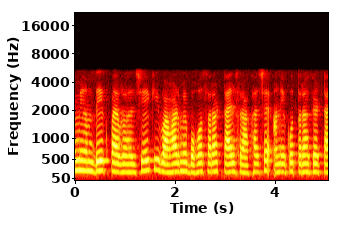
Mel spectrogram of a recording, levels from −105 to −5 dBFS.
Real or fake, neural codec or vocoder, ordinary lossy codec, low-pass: real; none; none; 5.4 kHz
